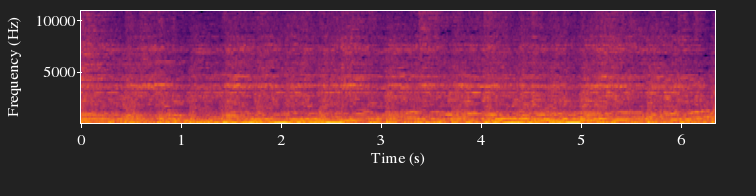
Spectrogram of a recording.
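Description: Rock band playing live: guitar over bass and drum kit in an instrumental stretch of a song, with no singing.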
